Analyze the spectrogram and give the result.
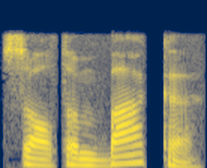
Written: saltimbocca

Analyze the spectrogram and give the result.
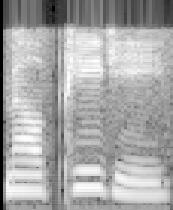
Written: Malpighi

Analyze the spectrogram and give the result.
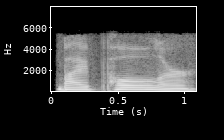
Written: bipolar

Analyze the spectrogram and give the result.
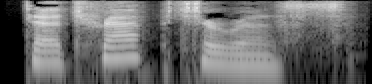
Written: tetrapterous

